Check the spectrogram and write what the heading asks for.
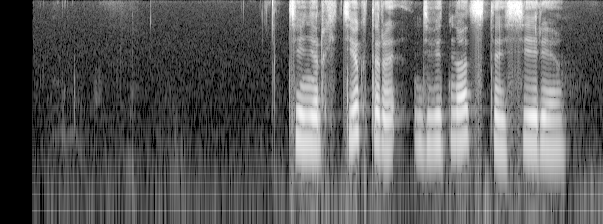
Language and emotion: Russian, neutral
